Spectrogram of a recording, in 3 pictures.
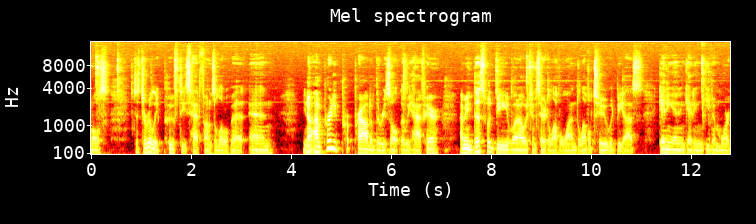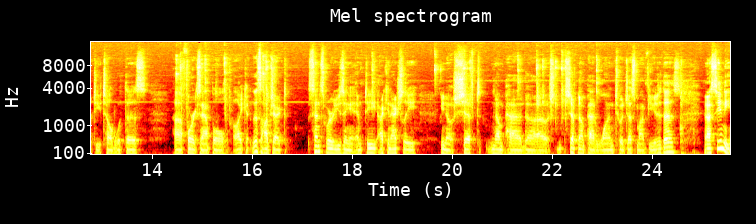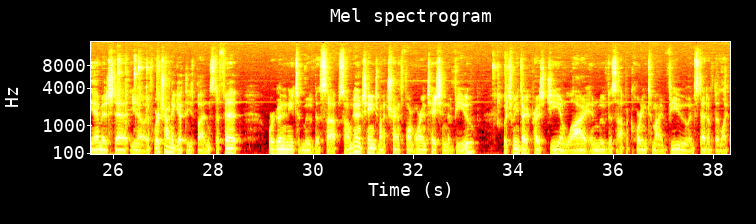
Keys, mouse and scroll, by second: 0.0 alt+middle click, 0.1 alt+a, 0.3-0.6 scroll down 2, 0.6 shift+middle click, 1.6 shift+middle click, 2.1-8.0 middle drag, 8.0 shift+middle click, 8.4 middle click, 8.5 scroll up 2, 8.7 alt+a, 8.8 alt+middle click, 9.1 middle click, 11.4 click, 11.8 middle click, 12.2 Tab, 12.3 scroll up 1, 12.8 middle click, 13.9-14.5 scroll down 2, 14.5 alt+z, 15.1 shift+middle click, 15.4 Tab, 15.8 middle click, 16.1 scroll down 1, 16.2 alt+z, 16.5 middle click, 16.9 scroll down 1, 18.0 click, 18.3 shift+click, 22.9-23.3 shift+scroll up 2, 23.8 click, 26.0 Tab, 26.4 alt+z, 27.1 a, 27.6 click, 33.6 g, 33.8 y, 38.0 click.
